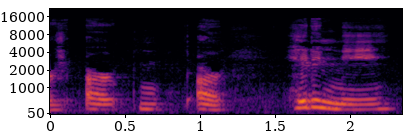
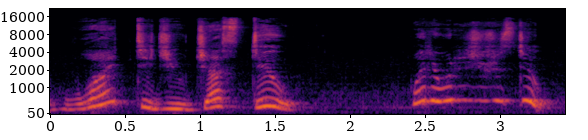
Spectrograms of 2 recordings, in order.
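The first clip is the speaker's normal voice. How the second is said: sharp accusing demand, much higher on the repeat; acting angry; 5 semitones higher than usual. Shown as a demonstration. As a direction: snap at someone who just wrecked your plan. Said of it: "I was angry".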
